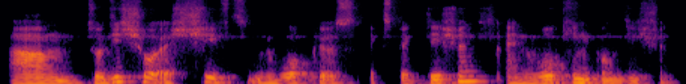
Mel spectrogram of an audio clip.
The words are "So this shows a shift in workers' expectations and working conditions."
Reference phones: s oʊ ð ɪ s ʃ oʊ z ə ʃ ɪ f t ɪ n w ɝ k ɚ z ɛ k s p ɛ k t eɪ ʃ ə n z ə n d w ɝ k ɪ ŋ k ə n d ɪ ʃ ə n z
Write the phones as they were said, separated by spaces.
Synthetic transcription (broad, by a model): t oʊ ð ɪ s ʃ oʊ ə ʃ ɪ f t ɪ n w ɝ k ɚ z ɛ k s p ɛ k t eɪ ʃ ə n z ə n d w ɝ k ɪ ŋ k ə n d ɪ ʃ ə n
